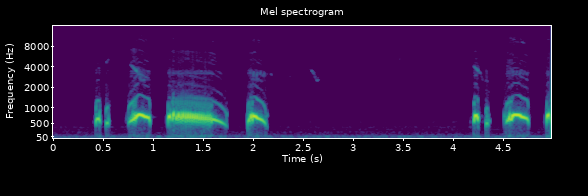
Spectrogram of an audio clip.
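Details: Spotted dove decoy call: short double note, a coo, a long trembling coo descending, then a falling coo, followed after a two-second pause by the opening of the next phrase.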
